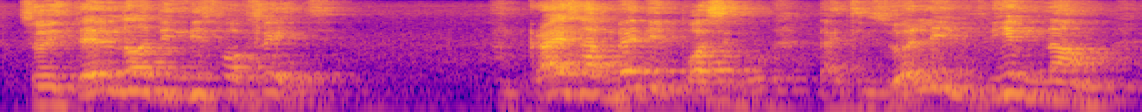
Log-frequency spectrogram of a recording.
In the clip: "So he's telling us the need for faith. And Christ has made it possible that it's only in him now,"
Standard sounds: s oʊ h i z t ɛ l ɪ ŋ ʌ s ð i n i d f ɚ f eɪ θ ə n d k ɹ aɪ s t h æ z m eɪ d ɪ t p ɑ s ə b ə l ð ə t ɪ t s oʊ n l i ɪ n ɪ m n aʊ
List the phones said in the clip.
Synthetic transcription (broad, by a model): s oʊ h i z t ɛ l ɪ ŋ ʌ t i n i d f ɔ f eɪ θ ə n k ɹ aɪ s t h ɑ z m eɪ d ɪ t p ɑ s ə b ə l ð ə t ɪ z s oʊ l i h ɪ m n aʊ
